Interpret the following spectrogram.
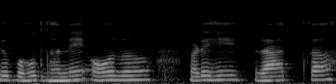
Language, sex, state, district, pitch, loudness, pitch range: Hindi, female, Bihar, Saharsa, 200 Hz, -33 LUFS, 190-210 Hz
